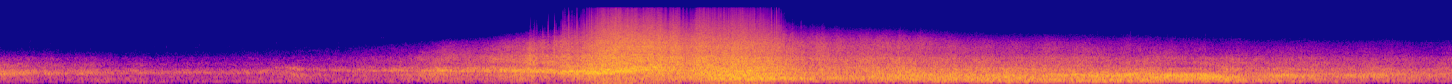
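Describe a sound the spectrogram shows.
A jet engine roars loudly overhead, rising to a peak and then rumbling on.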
